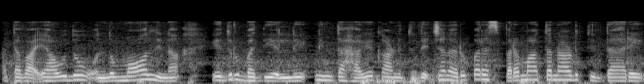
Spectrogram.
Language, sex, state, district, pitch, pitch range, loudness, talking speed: Kannada, female, Karnataka, Dakshina Kannada, 175 Hz, 165-210 Hz, -15 LUFS, 120 wpm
